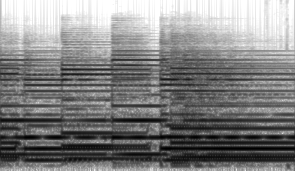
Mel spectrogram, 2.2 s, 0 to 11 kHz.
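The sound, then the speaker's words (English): A bright, chiming 12-string guitar riff built around an open A major chord, with the third finger released for the open B string. A few quick chord changes ring into each other under a shimmering, chorus-like effect. No one speaks. “It's just based around an open A major chord. Third finger's released for that open B string, and it just gives you a bit of chime there.”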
